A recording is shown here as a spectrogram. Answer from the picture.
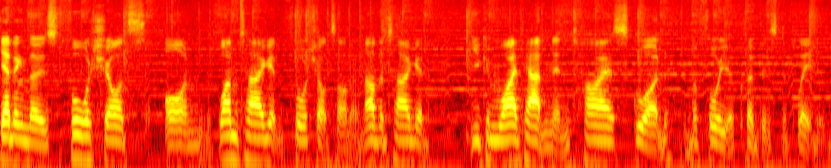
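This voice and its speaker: Music plays in the background. The voice moves at a moderate pace with lively intonation. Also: man, fairly low pitch for a man. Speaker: gaming video creator. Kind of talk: game tutorial narration.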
